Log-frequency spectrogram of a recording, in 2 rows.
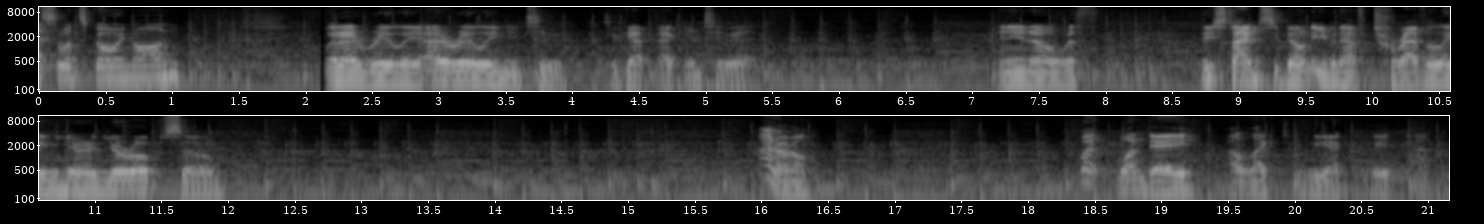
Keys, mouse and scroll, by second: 0.5 scroll down 1, 1.3 middle click, 2.3-2.8 scroll down 2, 5.6 click, 10.3 scroll up 1.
